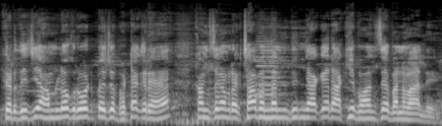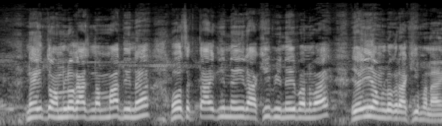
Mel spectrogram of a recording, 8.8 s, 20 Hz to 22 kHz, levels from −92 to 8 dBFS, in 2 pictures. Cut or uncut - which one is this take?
uncut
